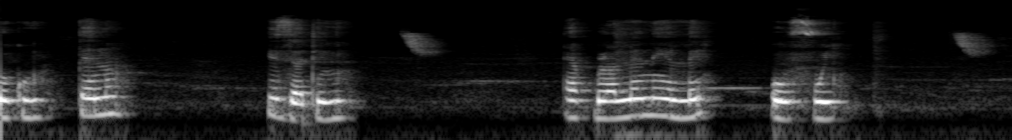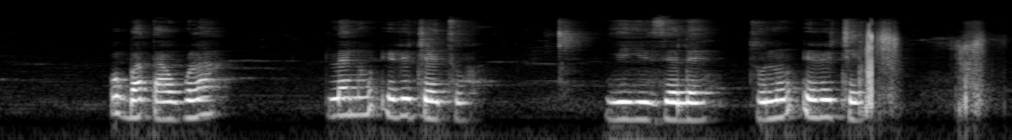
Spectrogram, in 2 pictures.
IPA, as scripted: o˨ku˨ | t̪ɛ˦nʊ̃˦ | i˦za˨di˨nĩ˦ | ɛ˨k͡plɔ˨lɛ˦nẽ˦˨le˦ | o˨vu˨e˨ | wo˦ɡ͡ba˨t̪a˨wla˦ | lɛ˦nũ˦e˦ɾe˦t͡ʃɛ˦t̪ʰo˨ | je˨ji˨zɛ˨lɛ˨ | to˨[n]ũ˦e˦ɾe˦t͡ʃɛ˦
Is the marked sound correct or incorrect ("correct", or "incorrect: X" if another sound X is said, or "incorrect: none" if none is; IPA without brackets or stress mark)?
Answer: correct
